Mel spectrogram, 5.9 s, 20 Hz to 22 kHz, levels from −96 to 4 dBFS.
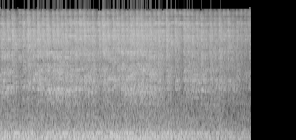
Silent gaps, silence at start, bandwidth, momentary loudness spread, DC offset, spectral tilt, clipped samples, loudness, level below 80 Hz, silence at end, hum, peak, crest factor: none; 0 s; over 20 kHz; 5 LU; under 0.1%; -1 dB/octave; 0.3%; -7 LUFS; -28 dBFS; 0.95 s; none; 0 dBFS; 10 dB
